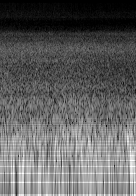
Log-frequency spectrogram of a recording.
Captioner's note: waves crashing and wind and seagull cry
